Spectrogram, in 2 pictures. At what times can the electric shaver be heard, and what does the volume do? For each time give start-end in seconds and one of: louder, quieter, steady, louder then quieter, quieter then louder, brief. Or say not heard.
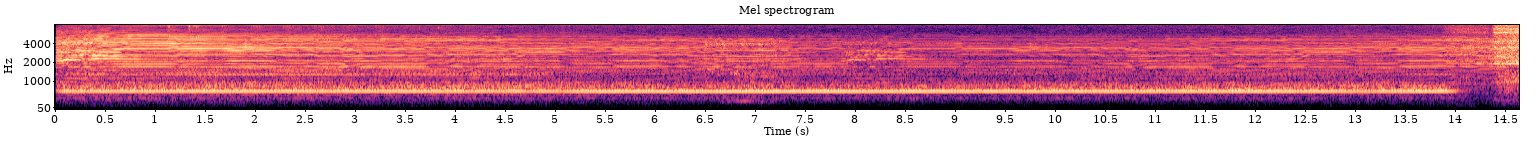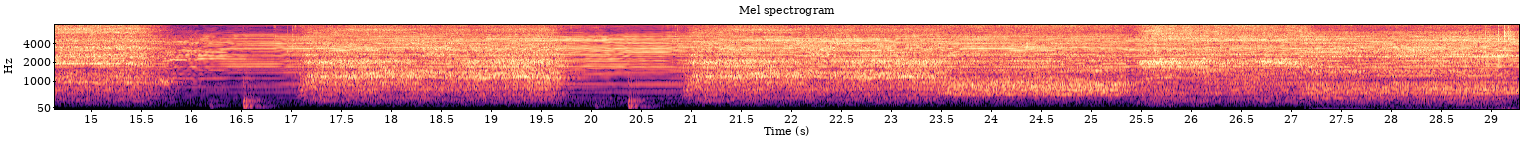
0.0-29.2 quieter then louder.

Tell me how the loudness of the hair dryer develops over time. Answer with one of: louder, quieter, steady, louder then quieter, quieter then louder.
steady.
